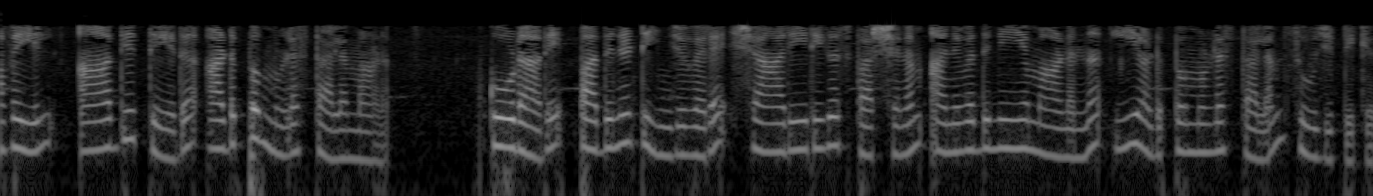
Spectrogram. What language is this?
Malayalam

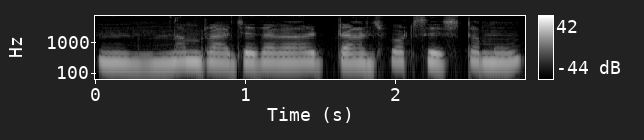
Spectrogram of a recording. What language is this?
Kannada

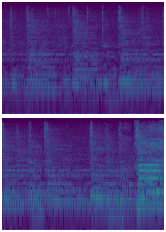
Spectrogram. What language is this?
Polish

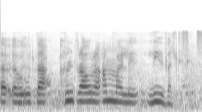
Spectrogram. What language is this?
Icelandic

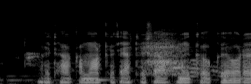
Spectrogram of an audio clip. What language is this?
Icelandic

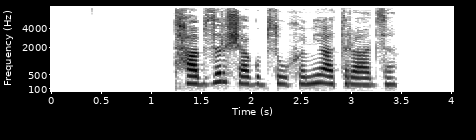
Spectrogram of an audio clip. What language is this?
Adyghe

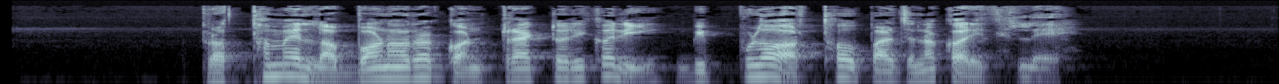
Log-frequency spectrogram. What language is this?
Odia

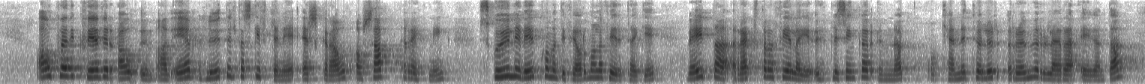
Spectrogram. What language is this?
Icelandic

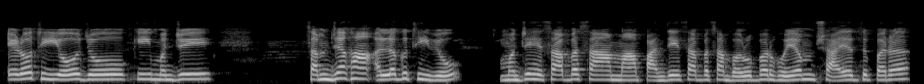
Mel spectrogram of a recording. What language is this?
Sindhi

